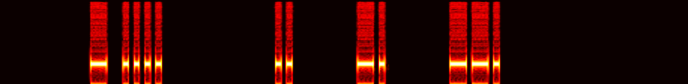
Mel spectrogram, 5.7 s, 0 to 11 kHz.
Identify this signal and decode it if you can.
Morse code, heard as a keyed tone, about 27 wpm, 800 Hz. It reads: TH I N G
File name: TH / TH mp3s / Fast TH @25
